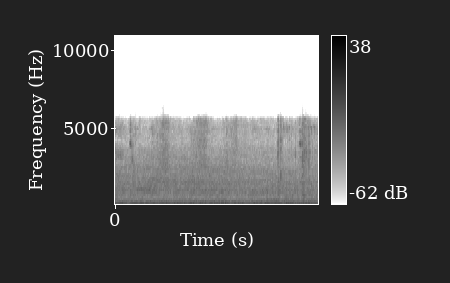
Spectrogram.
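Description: Steady low background rumble, with a few faint scratches of a hand pushing into gritty perlite potting mix near the end.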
